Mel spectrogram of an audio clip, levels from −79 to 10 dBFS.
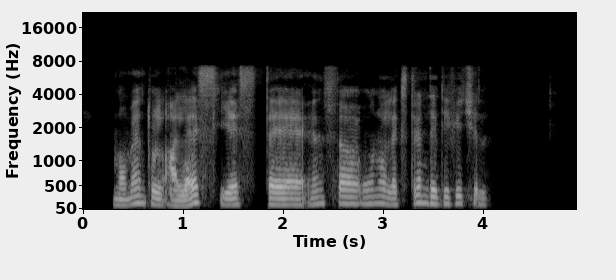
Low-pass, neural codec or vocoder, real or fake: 7.2 kHz; codec, 16 kHz, 4 kbps, FreqCodec, smaller model; fake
